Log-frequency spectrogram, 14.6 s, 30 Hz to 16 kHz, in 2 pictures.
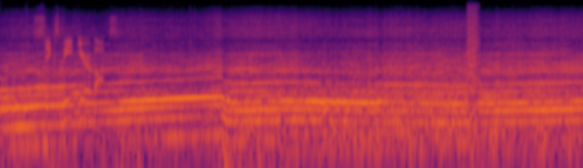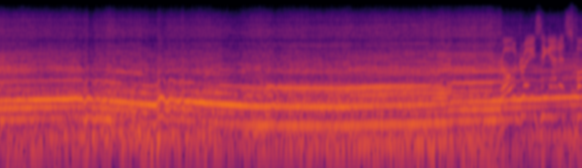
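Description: A CART race car at speed around Elkhart Lake in 1995, recorded onboard: a loud, close engine howl climbs in pitch and drops at several gear changes, with commentary running over it.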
